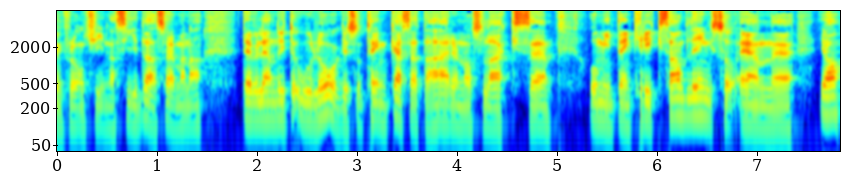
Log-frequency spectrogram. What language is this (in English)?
Swedish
